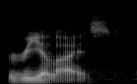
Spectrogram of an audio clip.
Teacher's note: the emphasis of this word is on the first syllable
